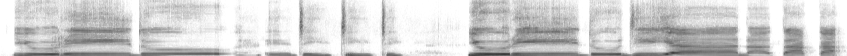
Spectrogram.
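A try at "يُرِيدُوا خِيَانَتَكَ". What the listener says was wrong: Bukan ji, tapi titiknya kan di atas mah bukan ji.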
